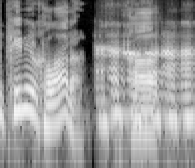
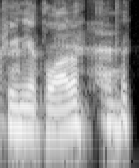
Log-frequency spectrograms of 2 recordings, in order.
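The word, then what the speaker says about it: piña colada: How do you say pino colada? Pina colada.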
